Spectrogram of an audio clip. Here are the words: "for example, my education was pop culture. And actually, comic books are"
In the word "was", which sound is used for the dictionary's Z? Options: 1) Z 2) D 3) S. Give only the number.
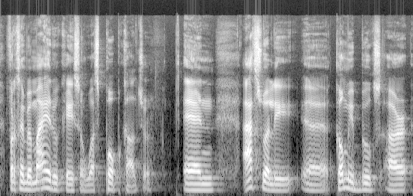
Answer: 3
